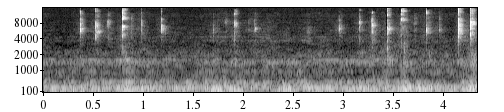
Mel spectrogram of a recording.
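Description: Faint typing on a computer keyboard: a run of quick keystroke clicks in the first second, a few scattered ones, then another quick run near the end.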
